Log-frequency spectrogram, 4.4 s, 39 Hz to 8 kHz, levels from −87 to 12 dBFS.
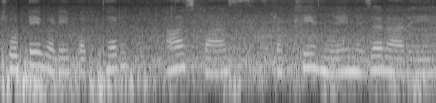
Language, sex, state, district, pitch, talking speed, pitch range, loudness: Hindi, female, Punjab, Kapurthala, 200 Hz, 140 wpm, 130-220 Hz, -16 LUFS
